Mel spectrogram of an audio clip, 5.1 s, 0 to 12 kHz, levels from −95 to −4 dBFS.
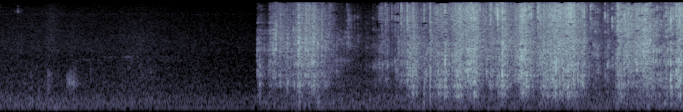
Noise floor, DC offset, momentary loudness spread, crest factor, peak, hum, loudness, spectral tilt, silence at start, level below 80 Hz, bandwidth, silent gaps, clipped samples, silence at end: -69 dBFS; under 0.1%; 15 LU; 28 dB; -4 dBFS; none; -25 LUFS; 3.5 dB/octave; 1.9 s; -90 dBFS; 11.5 kHz; none; under 0.1%; 0 s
